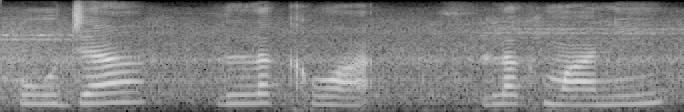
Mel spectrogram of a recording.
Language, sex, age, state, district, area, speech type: Sindhi, female, 45-60, Uttar Pradesh, Lucknow, urban, spontaneous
